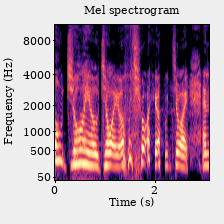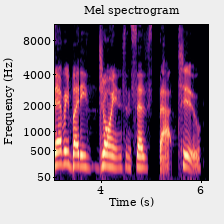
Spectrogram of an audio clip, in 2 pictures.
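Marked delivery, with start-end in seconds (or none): 0.0-2.7 put-on voice of a blissed-out, dreamy man.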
